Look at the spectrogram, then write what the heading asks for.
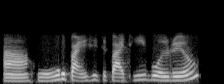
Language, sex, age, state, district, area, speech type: Hindi, female, 18-30, Madhya Pradesh, Jabalpur, urban, conversation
